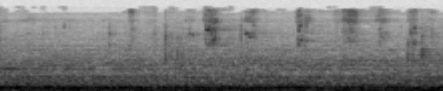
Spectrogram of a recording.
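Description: Faint light clicks and rustles of small objects being handled on a wooden table, over a low steady hum.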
